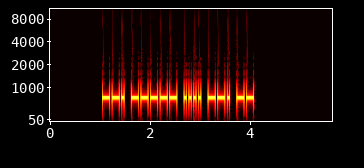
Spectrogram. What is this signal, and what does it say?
Morse code, heard as a keyed tone, about 25 wpm, 700 Hz. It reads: G0HGM
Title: DXCC-100 Call Signs - 5 Characters - 25wpm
